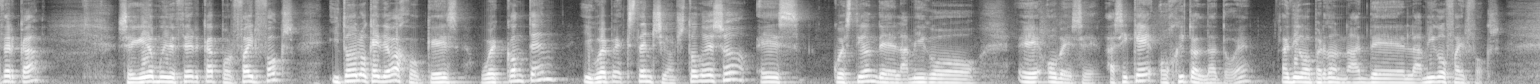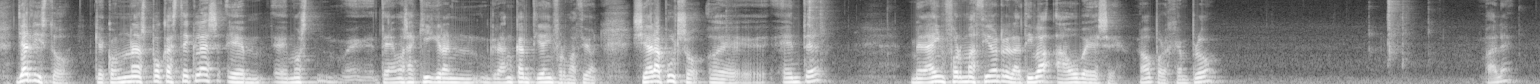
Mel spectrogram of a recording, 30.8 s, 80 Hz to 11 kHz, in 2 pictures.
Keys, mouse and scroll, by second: 23.4 Return, 29.2 Return.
